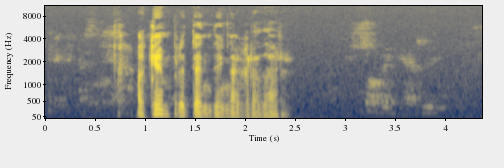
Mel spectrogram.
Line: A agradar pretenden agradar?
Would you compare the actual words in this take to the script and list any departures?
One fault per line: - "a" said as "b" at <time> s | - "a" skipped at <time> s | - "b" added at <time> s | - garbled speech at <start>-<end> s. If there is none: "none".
- "agradar" said as "quen" at 1.1 s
